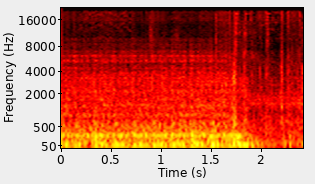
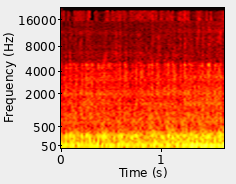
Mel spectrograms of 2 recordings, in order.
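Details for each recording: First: Vintage boat engine, first start in over 20 years after sitting, on the lake with primer bulb pumped and choke in: uneven cranking chug stops and resumes but never fires. Owner suspects it isn't getting enough fuel yet. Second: Vintage boat's old two-stroke outboard at first start in over 20 years, idling on the water before the maiden voyage: low, even burbling with no misses or knocks. Normal idle.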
